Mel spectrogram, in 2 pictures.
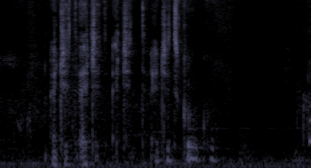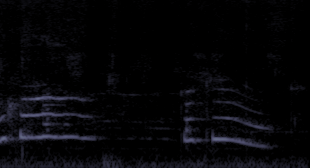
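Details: Young female kitten rescued from the street, found sleeping alone without her mother, now indoors in her new home: after some rustling handling noise, two clear, drawn-out meows that slide downward at the end.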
